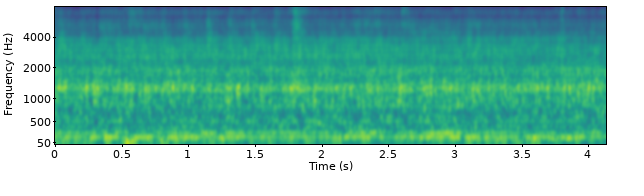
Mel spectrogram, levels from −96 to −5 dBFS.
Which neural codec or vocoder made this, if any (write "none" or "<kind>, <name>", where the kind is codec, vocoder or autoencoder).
vocoder, BigVGAN v2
